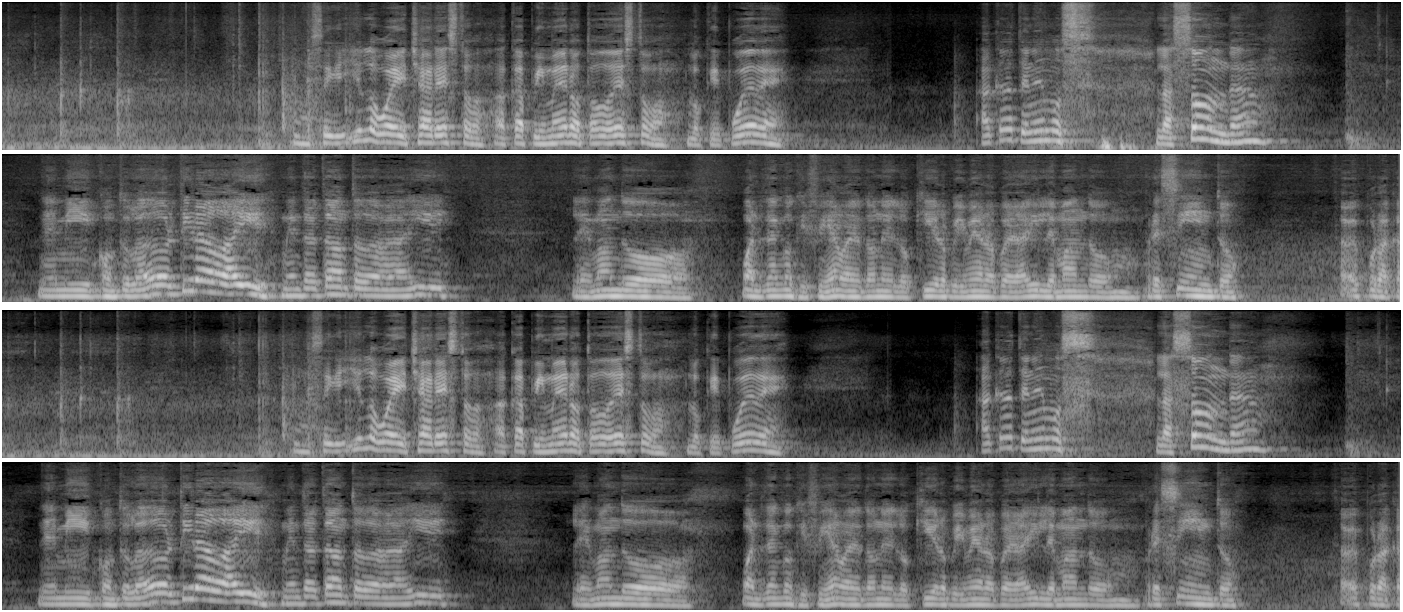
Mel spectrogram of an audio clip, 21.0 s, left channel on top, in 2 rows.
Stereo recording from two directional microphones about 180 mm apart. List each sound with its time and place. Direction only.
2.3 s speech: 5° left (ahead or behind)
7.3 s speech: centre (ahead or behind)
10.8 s speech: 10° right (ahead or behind)
12.5 s speech: 10° right (ahead or behind)
14.8 s speech: 10° right (ahead or behind)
